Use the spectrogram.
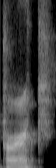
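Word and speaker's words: Pirc: opponent plays the perch I think it's pronounced p i r c I've always pronounced it like perk yeah me too but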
